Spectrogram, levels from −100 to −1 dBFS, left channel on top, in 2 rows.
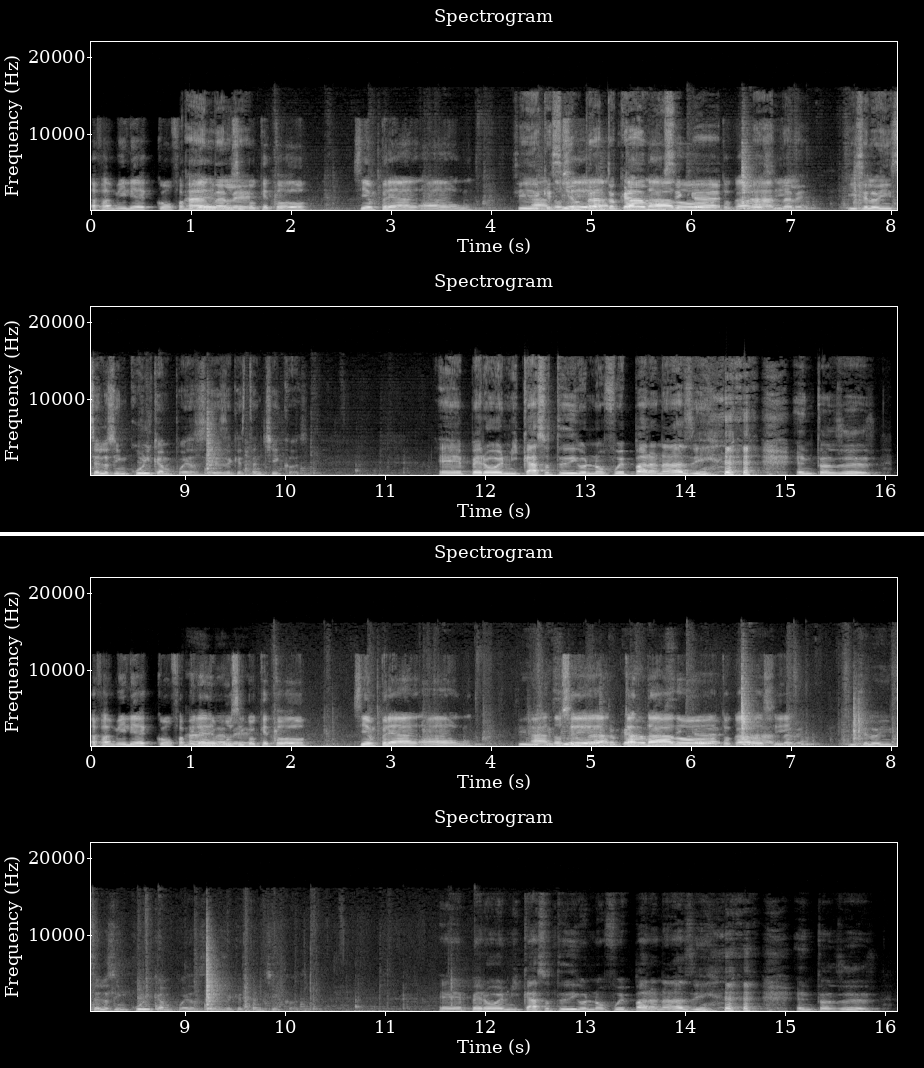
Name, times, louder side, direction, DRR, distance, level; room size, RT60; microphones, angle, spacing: voice 1, 0.0-2.2 2.6-3.8 4.4-7.0, right 1 dB, 15° right, 0.3 m, -22 dB
voice 2, 0.9-1.6 4.3-7.2 7.6-10.1 11.5-15.9, left 6 dB, 60° left, 0.4 m, -24 dB
sound 1, 1.6-12.4 12.7-12.8, right 2 dB, 55° right, 1.1 m, -36 dB
7.6 x 2.8 x 5.1 m
head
